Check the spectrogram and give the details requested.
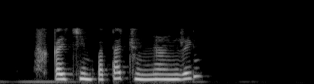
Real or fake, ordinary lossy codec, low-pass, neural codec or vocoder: real; Opus, 24 kbps; 5.4 kHz; none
